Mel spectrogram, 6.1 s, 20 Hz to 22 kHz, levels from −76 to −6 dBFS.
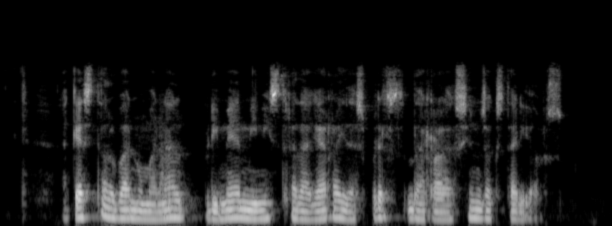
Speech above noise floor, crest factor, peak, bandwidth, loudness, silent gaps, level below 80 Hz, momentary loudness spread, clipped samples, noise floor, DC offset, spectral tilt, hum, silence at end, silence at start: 27 dB; 22 dB; -4 dBFS; 8.2 kHz; -25 LUFS; none; -62 dBFS; 12 LU; under 0.1%; -53 dBFS; under 0.1%; -5 dB/octave; none; 0.5 s; 0.2 s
